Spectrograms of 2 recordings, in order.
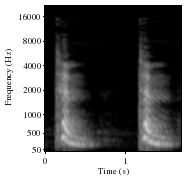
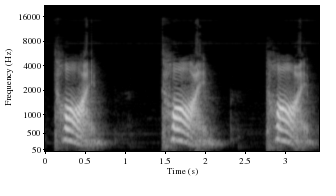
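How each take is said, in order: First: Tim with a short "ih" vowel. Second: Time with I said as its letter name "eye"; long I. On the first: Teacher reading tim for students before magic E, short I. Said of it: "이렇게 발음하던". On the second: Teacher showing how magic E turns tim into time, long I. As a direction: open time into a full "eye" glide. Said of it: "이렇게 바뀌었죠". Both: Shown as a demonstration.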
